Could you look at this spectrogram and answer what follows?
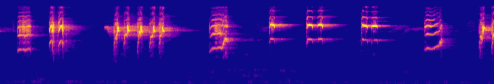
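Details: Phone recording from Gresik, East Java of a kolibri ninja sunbird, meant as master song for trained birds: a short buzzy trill, then crisp high chirps spaced about every half second.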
